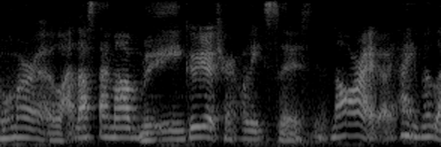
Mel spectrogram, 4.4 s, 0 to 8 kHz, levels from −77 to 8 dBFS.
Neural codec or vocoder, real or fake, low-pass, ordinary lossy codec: codec, 16 kHz, 0.5 kbps, X-Codec, WavLM features, trained on Multilingual LibriSpeech; fake; none; none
